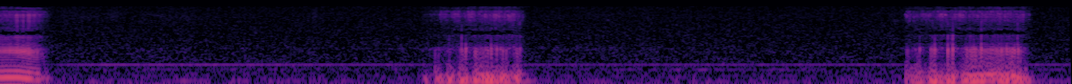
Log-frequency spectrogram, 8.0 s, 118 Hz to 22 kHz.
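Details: Sleeping dog with its tongue sticking out of its mouth, snoring very loudly: soft rhythmic rumbling snores on each breath, about 16 a minute, over quiet room noise; snoring.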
